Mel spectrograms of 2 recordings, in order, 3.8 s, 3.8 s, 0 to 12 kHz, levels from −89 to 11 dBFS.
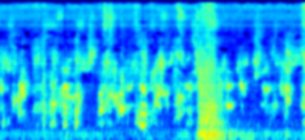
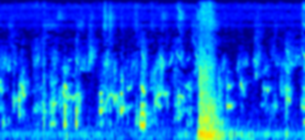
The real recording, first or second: second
